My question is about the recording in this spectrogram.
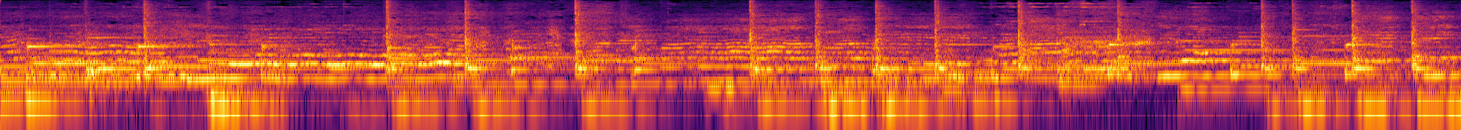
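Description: Javanese ebeg accompaniment music: tuned percussion plays a stepping melody of ringing notes over a steady pattern of deep kendang hand-drum strokes and sharp drum slaps.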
